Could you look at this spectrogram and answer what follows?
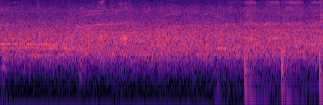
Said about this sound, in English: he just played like a clapping noise because we have a soundboard here. And he just played a clapping noise for when you said that.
